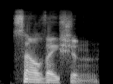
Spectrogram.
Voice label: "salvation", British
